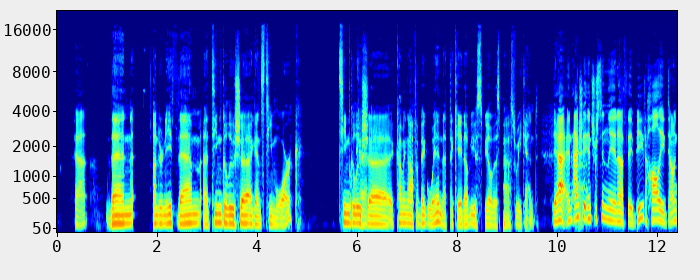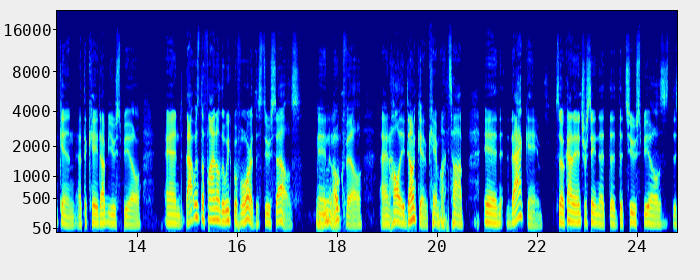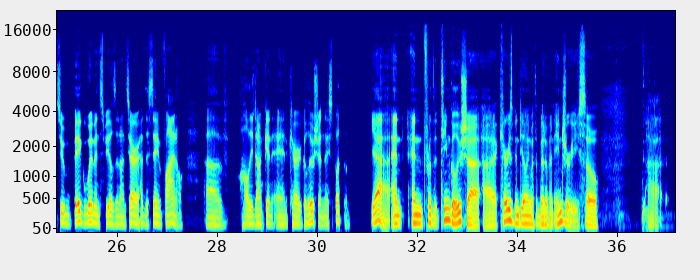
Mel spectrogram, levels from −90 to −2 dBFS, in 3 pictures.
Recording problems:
none

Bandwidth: 17.5 kHz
